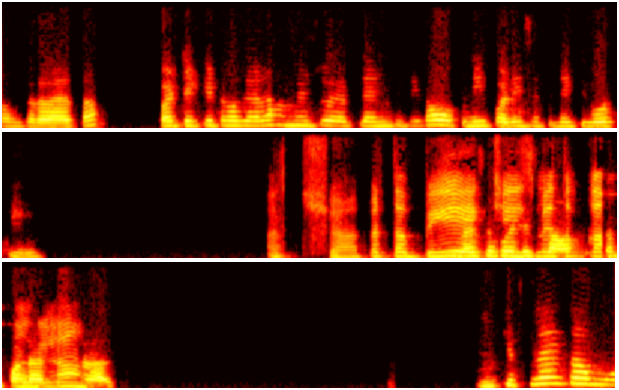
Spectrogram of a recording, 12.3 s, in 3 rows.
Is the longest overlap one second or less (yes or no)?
no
